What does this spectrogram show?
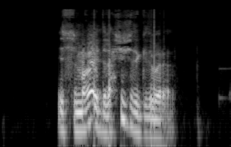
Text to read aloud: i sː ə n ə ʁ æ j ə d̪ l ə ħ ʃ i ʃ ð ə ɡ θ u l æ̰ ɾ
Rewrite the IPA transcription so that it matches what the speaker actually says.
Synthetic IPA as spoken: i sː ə m ə ʁ æ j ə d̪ l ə ħ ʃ i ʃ ð ə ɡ ð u ɾ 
